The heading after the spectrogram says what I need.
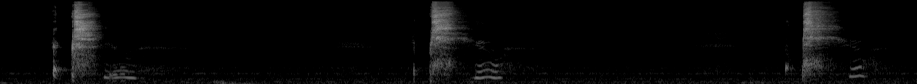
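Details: Three sneezes about three to four seconds apart, each with a short in-breath and soft vocal trail; the person was exhausted with sore abs and biting them back. Sneezing fit.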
